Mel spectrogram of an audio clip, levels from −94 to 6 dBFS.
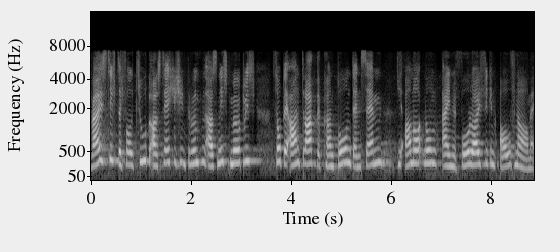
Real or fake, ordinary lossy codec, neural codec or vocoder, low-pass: fake; none; codec, 16 kHz, 1 kbps, X-Codec, HuBERT features, trained on balanced general audio; 7.2 kHz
